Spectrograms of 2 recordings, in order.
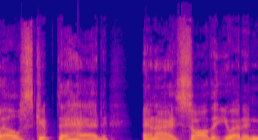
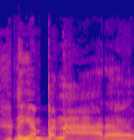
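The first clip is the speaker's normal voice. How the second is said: fake Italian accent, pitched higher; 6 semitones higher than usual. Mocking people who adopt an accent when saying foreign words: put-on Italian accent. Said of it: "That sounds Italian".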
